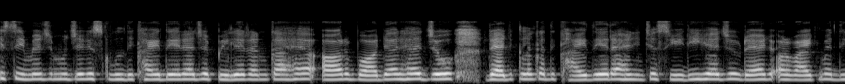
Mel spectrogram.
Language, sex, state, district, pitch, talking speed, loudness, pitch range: Hindi, female, Chhattisgarh, Bastar, 235 Hz, 250 wpm, -16 LUFS, 225-245 Hz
